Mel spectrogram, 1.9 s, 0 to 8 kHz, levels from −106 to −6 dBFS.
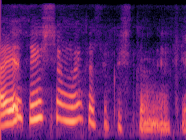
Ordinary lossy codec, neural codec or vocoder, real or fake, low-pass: none; codec, 32 kHz, 1.9 kbps, SNAC; fake; 7.2 kHz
